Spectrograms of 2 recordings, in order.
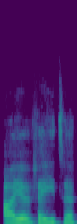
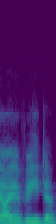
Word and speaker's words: Ayurveda: peck of butter sir am i pronouncing I evader correctly you are yes I evader are some people say I Aveda but yes I evader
